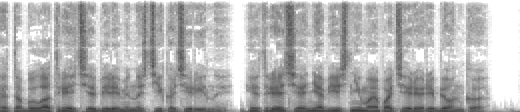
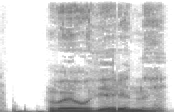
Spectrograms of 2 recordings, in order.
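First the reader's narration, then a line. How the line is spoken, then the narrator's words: Hoarse. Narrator (Russian): хрипло перешел обратно на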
